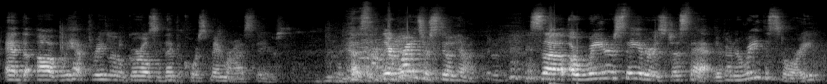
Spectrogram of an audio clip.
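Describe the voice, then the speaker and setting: A woman's voice: mid-range voice, sing-song, a little fast. A woman giving an informal, chatty pre-show welcome to a live audience, with joking asides as presenter. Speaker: presenter introducing a staged reading. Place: indoor arts venue, before a live audience. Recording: roomy, distant live-event recording with audience noise.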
